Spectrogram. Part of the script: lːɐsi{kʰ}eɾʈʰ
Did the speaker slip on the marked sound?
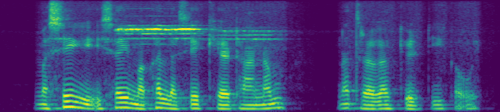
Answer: no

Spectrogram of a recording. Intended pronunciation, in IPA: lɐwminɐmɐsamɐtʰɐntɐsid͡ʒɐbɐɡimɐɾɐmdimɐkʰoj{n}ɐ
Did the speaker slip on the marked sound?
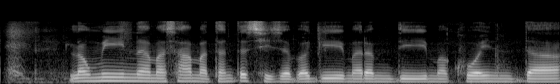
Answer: yes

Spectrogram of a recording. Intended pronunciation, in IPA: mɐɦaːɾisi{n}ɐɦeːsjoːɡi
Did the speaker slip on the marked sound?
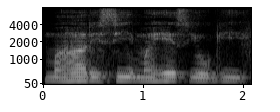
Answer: yes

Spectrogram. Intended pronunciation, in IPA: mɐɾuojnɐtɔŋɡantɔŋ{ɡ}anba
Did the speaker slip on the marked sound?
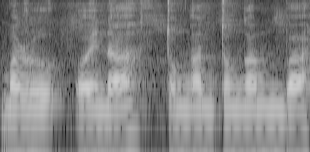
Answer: no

